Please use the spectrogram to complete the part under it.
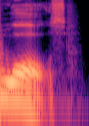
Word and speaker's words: Walz: I keep calling him Tim Walz and Walz, and I just have to remember it rhymes with balls. So Tim Walz, balls, Walz.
